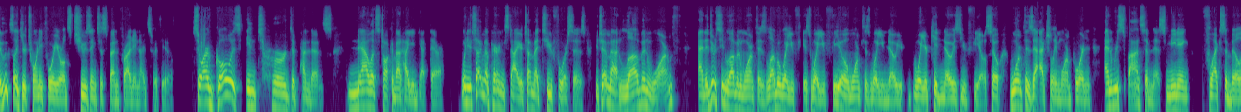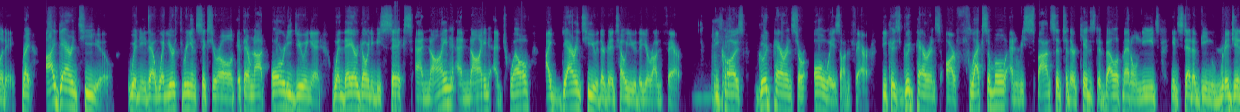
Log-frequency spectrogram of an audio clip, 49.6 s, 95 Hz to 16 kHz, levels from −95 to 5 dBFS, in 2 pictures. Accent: American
